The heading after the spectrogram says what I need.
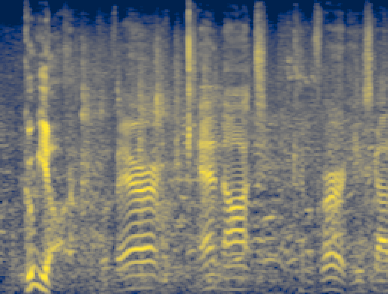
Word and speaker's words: Gouillart: Duncan McDougall on the call, joined by Kevin Burns and Greg Gouillart on the sticks. Matt Nichols, hay bale. Like Beauvert's T, my T is silent as well. Gouillart.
